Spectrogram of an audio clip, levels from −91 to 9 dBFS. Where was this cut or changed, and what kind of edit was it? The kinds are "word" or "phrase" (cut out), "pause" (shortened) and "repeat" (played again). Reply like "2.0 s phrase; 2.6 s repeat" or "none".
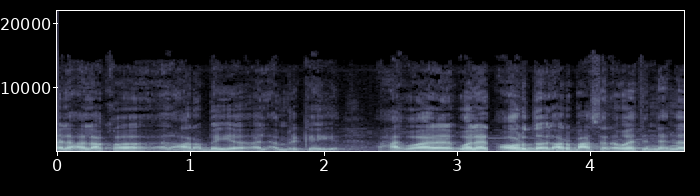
3.2 s word; 3.7 s word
